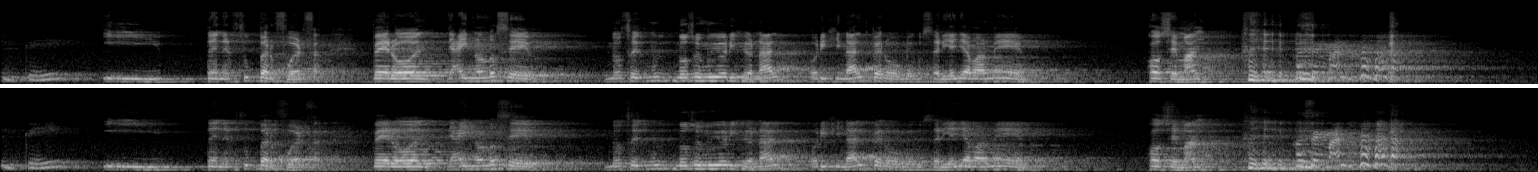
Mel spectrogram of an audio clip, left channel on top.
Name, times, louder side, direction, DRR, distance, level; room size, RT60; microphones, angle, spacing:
voice 1, 0.0-0.7 12.9-14.0, right 3 dB, 65° right, 2 dB, 1.5 m, -27 dB
voice 2, 1.0-1.7 2.1-5.5 6.0-10.3 11.5-12.1 12.4-13.2, left 1 dB, 40° left, 3 dB, 2.3 m, -24 dB
29.0 x 27.5 x 6.8 m, 2.5 s
head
